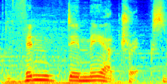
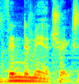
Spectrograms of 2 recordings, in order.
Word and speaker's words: Vindemiatrix: to jump to the one that I tried pronouncing before called vind dematrix vindemiatrix it's got lots of other different names but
